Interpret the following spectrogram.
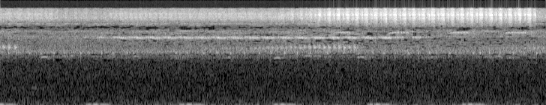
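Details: Several crickets trill together at night, high-pitched and continuous, with one very high pulsing voice joining partway through and the chorus swelling.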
